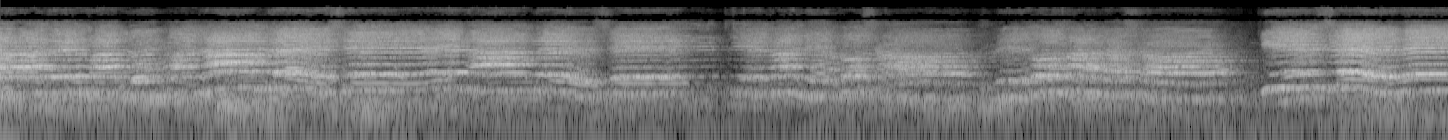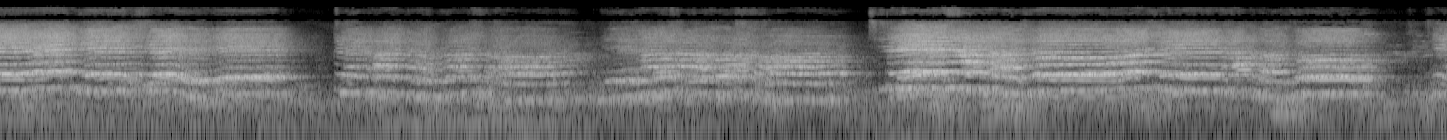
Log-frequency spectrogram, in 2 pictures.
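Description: A group of children singing together in phrases, with short pauses every few seconds between lines.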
